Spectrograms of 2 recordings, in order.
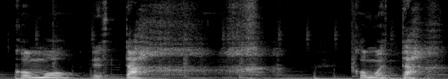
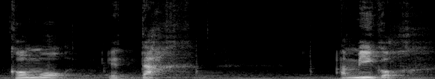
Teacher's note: they drop the S's at the end of the word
